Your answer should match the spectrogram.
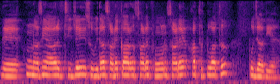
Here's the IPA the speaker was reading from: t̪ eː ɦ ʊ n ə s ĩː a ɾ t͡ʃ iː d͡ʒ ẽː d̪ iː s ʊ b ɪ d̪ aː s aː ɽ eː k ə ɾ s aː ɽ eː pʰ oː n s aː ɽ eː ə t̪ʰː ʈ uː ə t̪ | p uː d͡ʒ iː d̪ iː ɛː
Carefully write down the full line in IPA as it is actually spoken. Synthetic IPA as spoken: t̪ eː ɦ ʊ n ə s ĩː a ɾ t͡ʃ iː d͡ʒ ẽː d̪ iː s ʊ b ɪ d̪ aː s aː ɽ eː k ə ɾ s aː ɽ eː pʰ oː n s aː ɽ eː ə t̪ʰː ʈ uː ə t̪ʰ | p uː d͡ʒ aː d̪ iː ɛː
